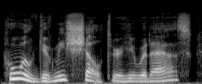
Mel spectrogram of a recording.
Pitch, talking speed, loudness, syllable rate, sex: 170 Hz, 235 wpm, -15 LUFS, 4.6 syllables/s, male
